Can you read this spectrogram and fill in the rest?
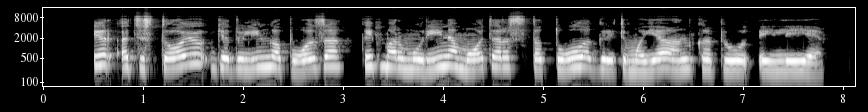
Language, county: Lithuanian, Panevėžys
